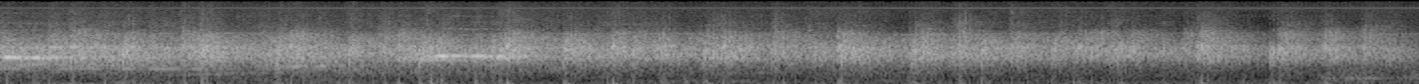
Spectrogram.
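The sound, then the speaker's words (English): A crowd claps steadily for several seconds in thanks to Christ, a dense, continuous wash of applause at a fairly even level, tapering slightly at the end, with no distinct voices standing out. “I want you to clap thanking him and shouting a big amen.”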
